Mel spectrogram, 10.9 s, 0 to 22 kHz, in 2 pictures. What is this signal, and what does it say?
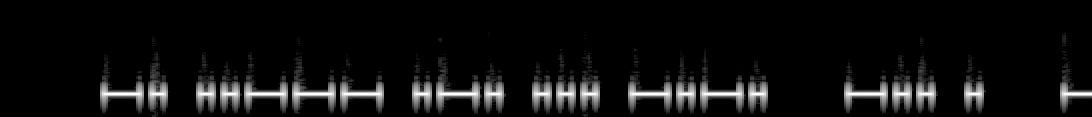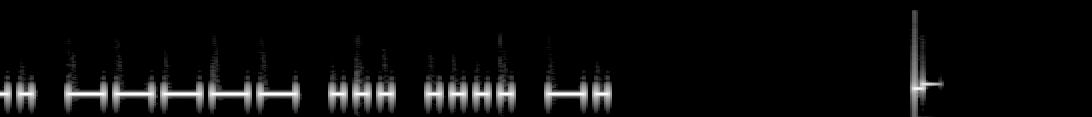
Morse code, heard as a keyed tone, about 20 wpm, 700 Hz. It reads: N2RSC DE N0SHN
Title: USA Callsign DE Callsign - 5 Characters - 20wpm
